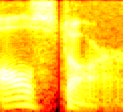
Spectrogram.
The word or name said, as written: all-star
